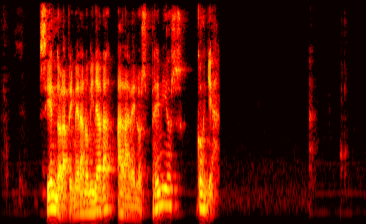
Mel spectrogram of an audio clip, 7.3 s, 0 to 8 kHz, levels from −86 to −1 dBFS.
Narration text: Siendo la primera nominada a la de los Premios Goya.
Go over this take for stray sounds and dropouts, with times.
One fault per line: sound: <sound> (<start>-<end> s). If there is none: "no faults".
no faults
